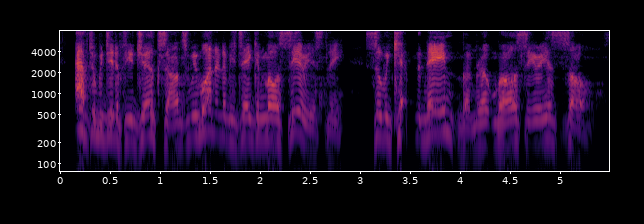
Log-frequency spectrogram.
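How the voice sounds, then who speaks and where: In a female-sounding put-on character voice of medium pitch, the speaker races at a very fast pace with hardly any pauses. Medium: audio drama. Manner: casual, cool.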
